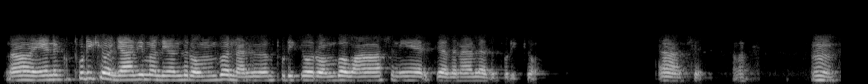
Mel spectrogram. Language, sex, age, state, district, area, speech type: Tamil, female, 45-60, Tamil Nadu, Tirupattur, rural, conversation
